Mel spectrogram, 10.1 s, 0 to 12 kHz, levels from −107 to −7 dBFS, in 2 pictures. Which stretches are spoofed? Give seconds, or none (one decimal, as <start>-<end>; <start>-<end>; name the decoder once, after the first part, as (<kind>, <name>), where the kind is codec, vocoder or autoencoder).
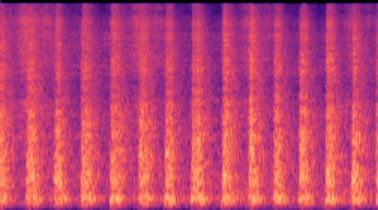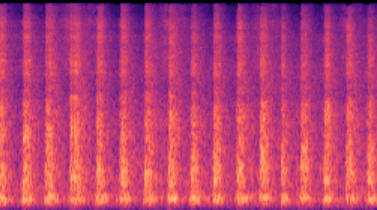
0.0-2.6 (vocoder, Vocos); 5.6-6.0; 8.8-10.1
